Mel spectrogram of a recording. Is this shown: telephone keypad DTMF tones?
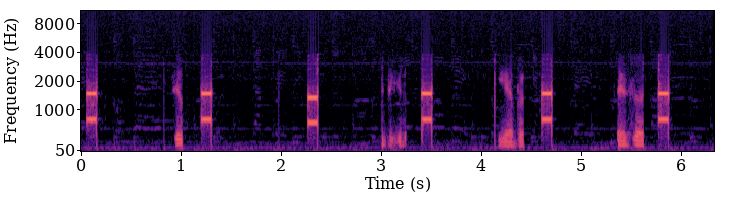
yes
